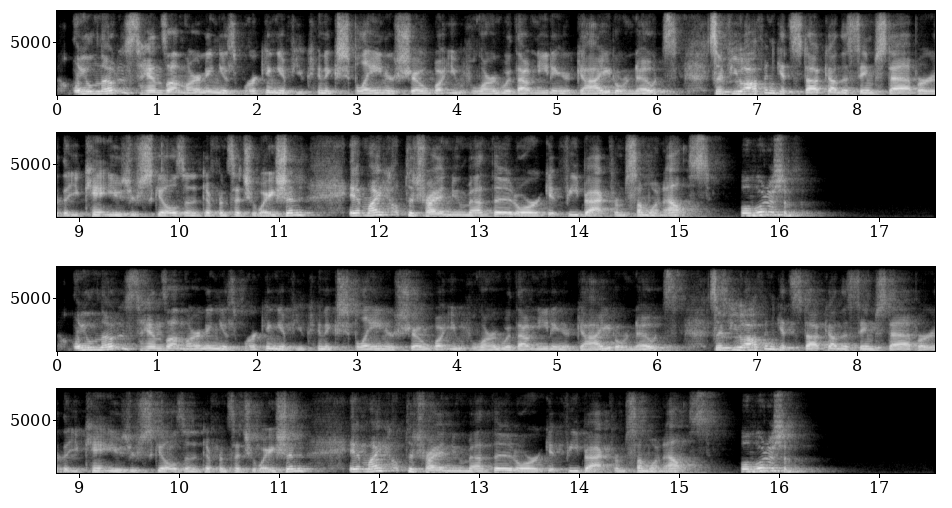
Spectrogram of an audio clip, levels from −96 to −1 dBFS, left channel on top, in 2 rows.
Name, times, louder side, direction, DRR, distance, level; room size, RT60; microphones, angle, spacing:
voice 1, 0.0-15.3, left 2 dB, 75° left, 6 dB, 2.7 m, -21 dB
voice 2, 6.6-7.0 15.6-16.1, left 1 dB, 10° left, 8 dB, 4.6 m, -22 dB
28.5 x 15.5 x 8.6 m, 0.64 s
head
